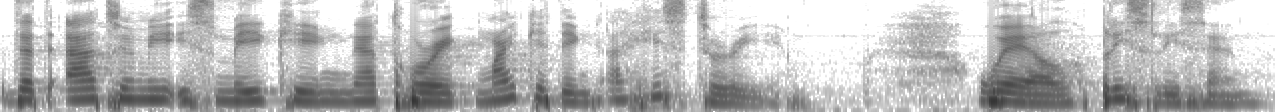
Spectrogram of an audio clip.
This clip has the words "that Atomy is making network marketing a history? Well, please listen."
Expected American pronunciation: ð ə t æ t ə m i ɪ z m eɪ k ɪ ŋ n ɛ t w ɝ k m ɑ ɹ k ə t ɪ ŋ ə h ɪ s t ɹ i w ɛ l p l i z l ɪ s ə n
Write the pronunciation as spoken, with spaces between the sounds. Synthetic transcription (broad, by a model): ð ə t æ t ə m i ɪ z m eɪ k ɪ ŋ n ɛ t w ɝ k m ɑ ɹ k ə t ɪ ŋ ə h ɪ s t ɹ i w ɛ l p l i s l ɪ s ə n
